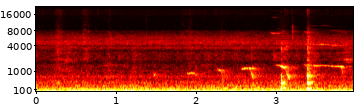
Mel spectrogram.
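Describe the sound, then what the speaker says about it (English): Small Yorkie puppy whimpering outside an open window at the door, a few thin, rising whines and yips heard faintly at a distance over a steady background hum. "you'll probably get to hear the puppy at the door wanting to come in"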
